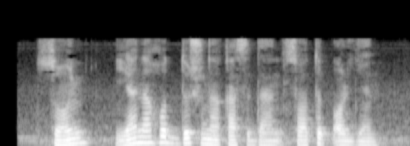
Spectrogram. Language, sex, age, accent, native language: Uzbek, male, 18-24, Qoraqalpog'iston, Uzbek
